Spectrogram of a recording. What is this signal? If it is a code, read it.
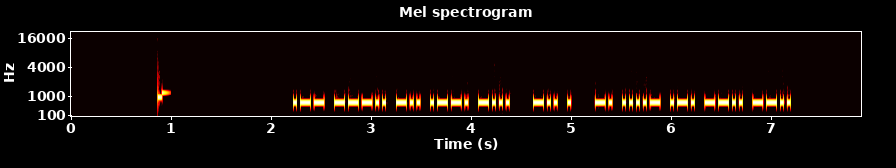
Morse code, heard as a keyed tone, about 34 wpm, 690 Hz. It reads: W8DPB DE N4RZZ
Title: USA Callsign DE Callsign - 5 Characters - 35wpm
